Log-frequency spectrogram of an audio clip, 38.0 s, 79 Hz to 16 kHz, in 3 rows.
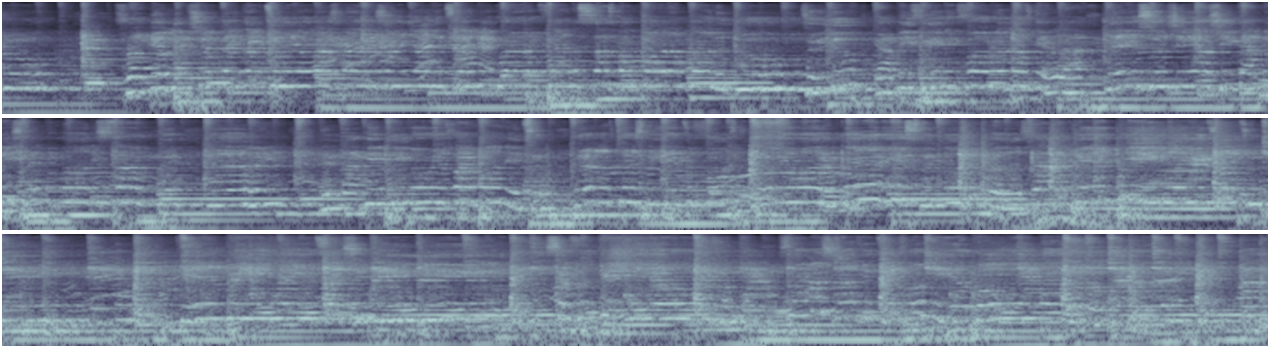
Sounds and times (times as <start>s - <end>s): Male singing: 0.0s - 37.9s
Music: 0.0s - 37.9s.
